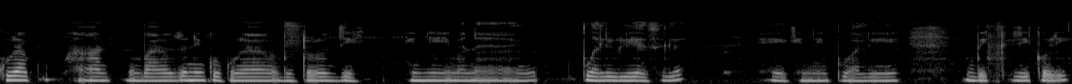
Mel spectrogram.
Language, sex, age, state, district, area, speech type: Assamese, female, 60+, Assam, Dibrugarh, rural, spontaneous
